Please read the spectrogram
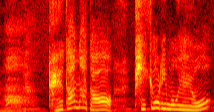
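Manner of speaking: gasp, draw out the praise, then rise to ask; impressed, with a lifted questioning end; admiring question. Shown as a demonstration. Someone asking an achiever their secret, admiring. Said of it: "이렇게 묻는다고 한번 생각해 보세요".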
